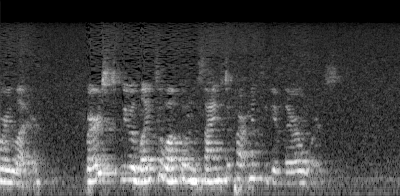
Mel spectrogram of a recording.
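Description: A young woman speaks calmly into a microphone over a loudspeaker in an echoing hall.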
